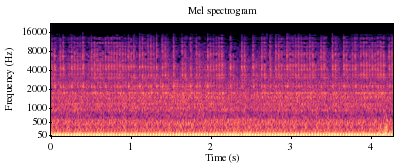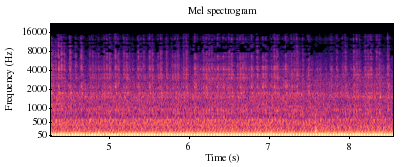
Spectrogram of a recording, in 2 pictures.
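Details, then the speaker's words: Mitsubishi Shogun/Pajero diesel at idle; fast, even metallic buzz from underneath near the door, started a day or so ago, from a broken exhaust weld on a rotten exhaust, to be temporarily welded in place. "there's this really annoying metallic rival let's come in which is very humid um noise sounds like it's coming come by your door somewhere and underneath um Gerson is probably like a plate on the exhaust"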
